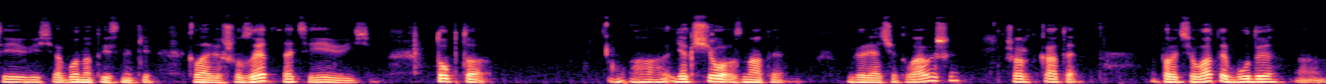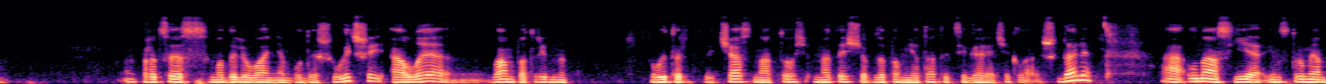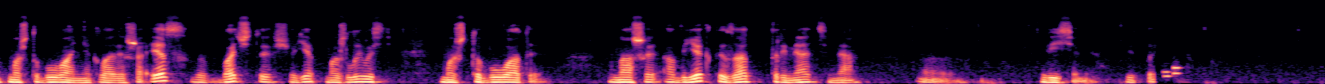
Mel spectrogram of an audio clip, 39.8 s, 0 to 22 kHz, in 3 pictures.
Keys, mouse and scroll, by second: 27.1 click, 28.7 click, 31.1 click, 32.2 click, 33.2 click, 35.6 click, 36.7 click, 37.6 click, 39.3 click.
